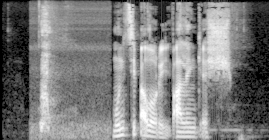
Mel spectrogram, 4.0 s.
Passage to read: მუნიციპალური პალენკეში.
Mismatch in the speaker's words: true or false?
false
